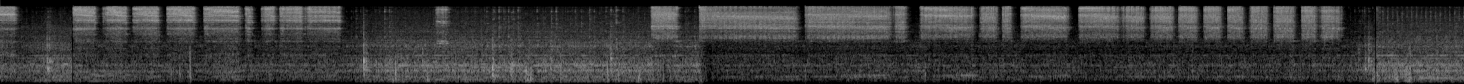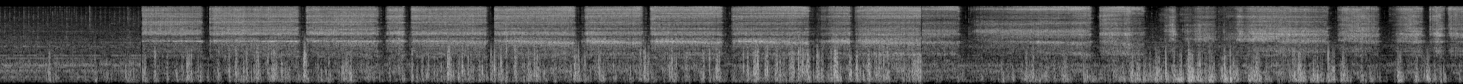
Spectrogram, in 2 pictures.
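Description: A hand-held turning tool cutting a large block of root ebony spinning on a wood lathe: a harsh scraping hiss full of rapid clicks as shavings spray off. It eases off for a couple of seconds near the middle, then cuts harder and louder.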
